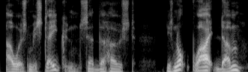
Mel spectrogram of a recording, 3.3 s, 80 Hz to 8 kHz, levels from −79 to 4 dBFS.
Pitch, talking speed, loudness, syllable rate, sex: 115 Hz, 180 wpm, -22 LUFS, 4.9 syllables/s, male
